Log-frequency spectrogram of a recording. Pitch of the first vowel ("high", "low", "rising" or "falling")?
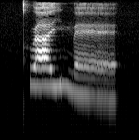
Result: high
